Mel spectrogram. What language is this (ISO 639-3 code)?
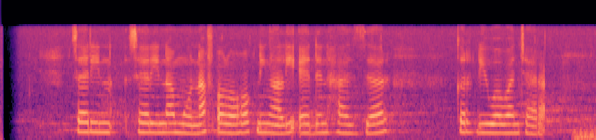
sun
